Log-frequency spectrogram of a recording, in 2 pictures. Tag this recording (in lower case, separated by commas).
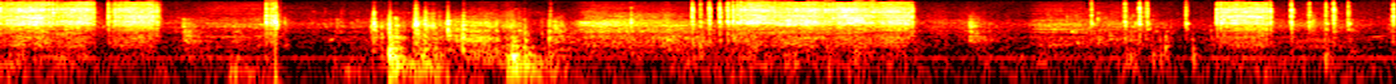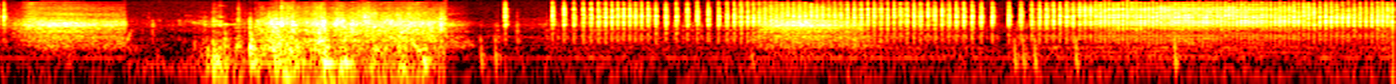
boat, canoe, rowboat, vehicle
